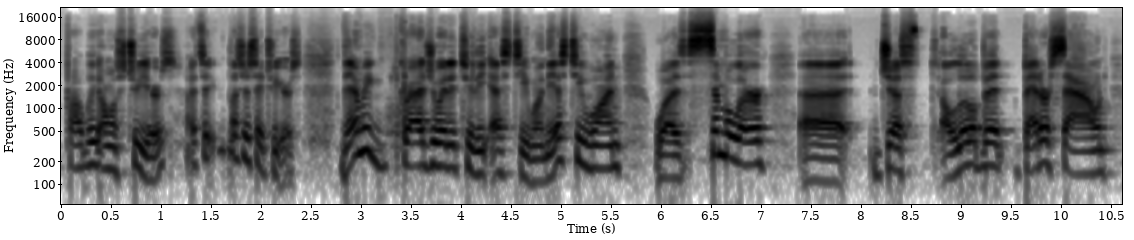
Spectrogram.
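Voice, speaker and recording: Male presenter from Canada, mid-pitched, casual and conversational, stressing points by repetition in a hands-on gear review. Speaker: arborist crew boss and video presenter. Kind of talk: casual product review talk to camera.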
